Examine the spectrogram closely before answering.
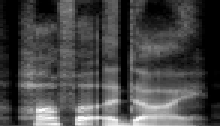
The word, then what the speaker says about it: Hafa adai: Hafa adai pronounced ha a day.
